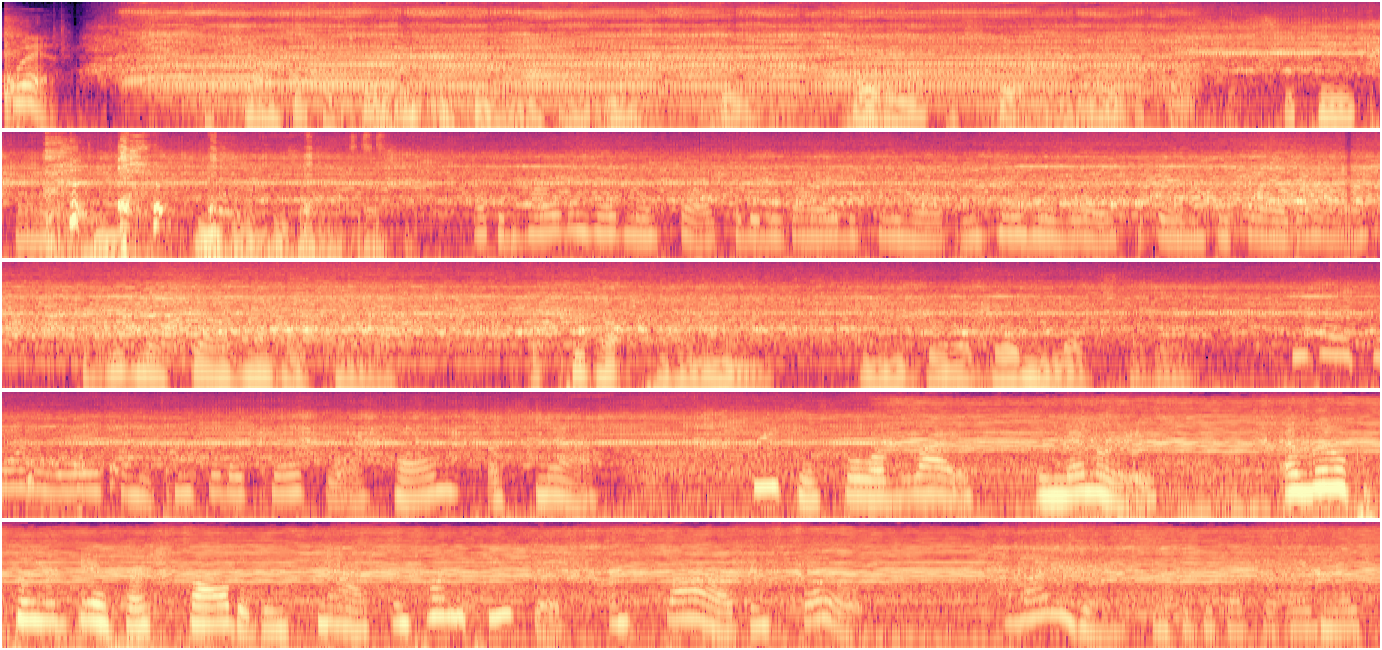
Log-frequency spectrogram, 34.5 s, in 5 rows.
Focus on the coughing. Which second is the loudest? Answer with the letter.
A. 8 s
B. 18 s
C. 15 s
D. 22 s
A.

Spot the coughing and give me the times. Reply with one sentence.
The coughing can be heard from 7.0 to 8.8 s and from 20.6 to 22.1 s.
